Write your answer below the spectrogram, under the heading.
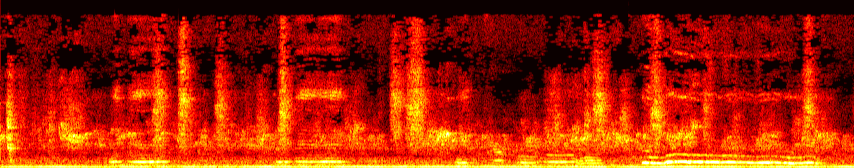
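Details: Male African grey parrot indoors, perched on a chair in the background and talking to himself: soft mumbled speech-like phrases, then a clear wavering whistle near the end, over a steady low electrical hum.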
